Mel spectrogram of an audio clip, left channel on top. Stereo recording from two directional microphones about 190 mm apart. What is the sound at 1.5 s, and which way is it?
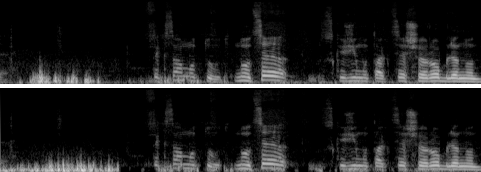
Speech, 15° left (ahead or behind).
